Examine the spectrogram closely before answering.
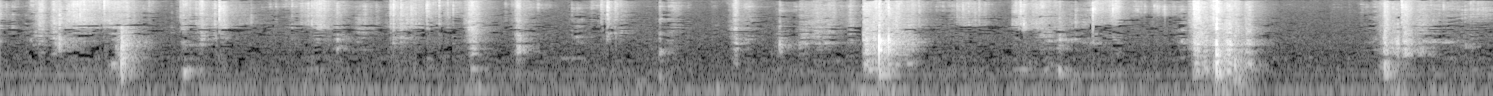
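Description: Broken pieces of gypsum drywall core being pulled off the paper facing by hand: a run of short crackling snaps and paper tears, the loudest about four and six seconds in.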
